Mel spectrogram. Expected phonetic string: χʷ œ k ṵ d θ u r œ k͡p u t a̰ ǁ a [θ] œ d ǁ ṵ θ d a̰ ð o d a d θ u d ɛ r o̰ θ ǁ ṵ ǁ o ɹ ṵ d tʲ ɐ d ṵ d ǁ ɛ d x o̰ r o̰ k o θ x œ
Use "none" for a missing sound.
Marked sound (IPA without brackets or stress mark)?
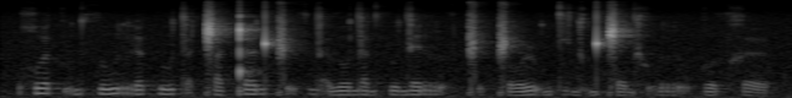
ǃ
